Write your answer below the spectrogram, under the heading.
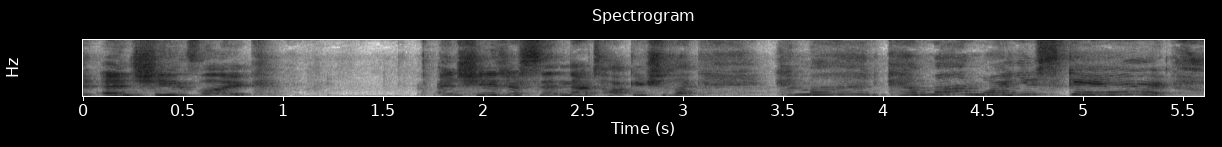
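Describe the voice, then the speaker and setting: Moderate pace with an animated tone and long, frequent pauses. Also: woman, extremely high pitch for a woman, lively intonation. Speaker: social media storyteller. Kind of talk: casual storytelling.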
